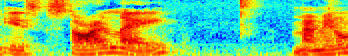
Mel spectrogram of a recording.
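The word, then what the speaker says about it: Starleigh: name is caldwell and my name is spelled s-t-a-r-l-e-i-g-h so it looks like star lee but it is pronounced star lay fun fact before the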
